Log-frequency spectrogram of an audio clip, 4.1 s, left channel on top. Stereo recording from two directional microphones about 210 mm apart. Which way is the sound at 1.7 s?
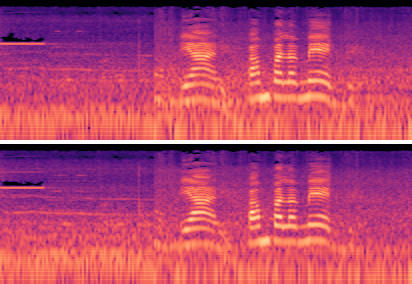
Centre (ahead or behind).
